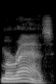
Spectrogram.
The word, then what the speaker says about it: mirage: "Mirage is pronounced Miraz," said Valancy shortly, picking up her tea and her beans.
